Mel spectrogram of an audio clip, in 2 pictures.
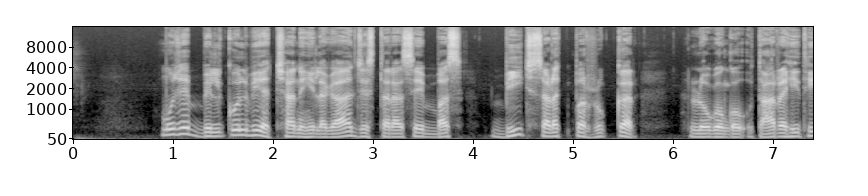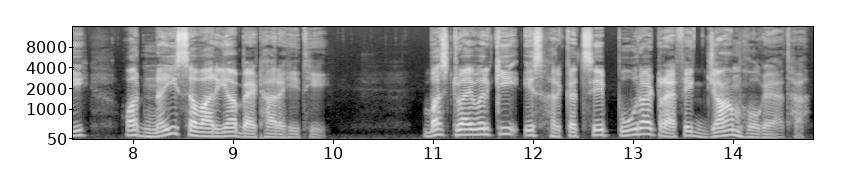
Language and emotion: Hindi, sad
